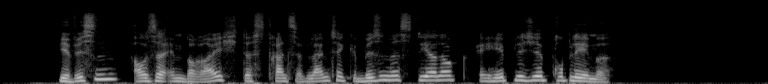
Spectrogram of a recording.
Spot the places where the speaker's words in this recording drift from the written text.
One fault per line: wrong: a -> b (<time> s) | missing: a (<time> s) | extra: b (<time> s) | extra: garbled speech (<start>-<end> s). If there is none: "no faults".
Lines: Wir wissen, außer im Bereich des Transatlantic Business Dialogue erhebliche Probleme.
no faults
